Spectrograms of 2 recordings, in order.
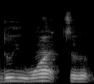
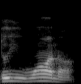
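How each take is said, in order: First: Both words 'want to' are said in full. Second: 'Want to' is reduced to 'wanna'. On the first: The speaker calls it wrong. "I won't say" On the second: The speaker calls it right. "It just sounds more natural to me"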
